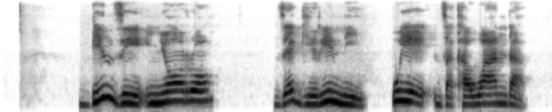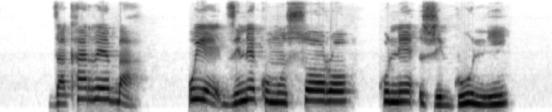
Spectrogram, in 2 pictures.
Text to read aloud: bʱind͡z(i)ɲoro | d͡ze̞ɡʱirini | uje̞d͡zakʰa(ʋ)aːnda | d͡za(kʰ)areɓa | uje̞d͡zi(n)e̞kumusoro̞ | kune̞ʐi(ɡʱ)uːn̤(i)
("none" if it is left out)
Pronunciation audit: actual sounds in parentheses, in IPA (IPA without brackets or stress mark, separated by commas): i, w, kʰ, n, ɡʱ, i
